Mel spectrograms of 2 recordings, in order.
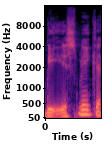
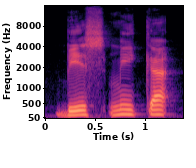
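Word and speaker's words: بِسْمِكَ: biismika i-ya enggak dianggap Jadi dibacanya Bukan biismika tapi bismika bismika bila dihentikan membacanya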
